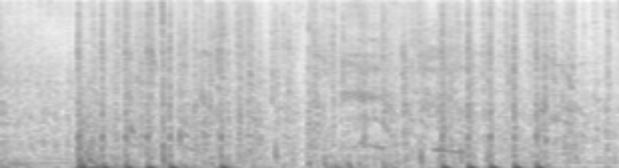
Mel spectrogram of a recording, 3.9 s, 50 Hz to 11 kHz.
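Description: Rapid bursts of automatic gunfire from a Call of Duty: Advanced Warfare multiplayer match on PS4, with repeated sharp shots clustered into fast volleys that stay loud and close throughout.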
